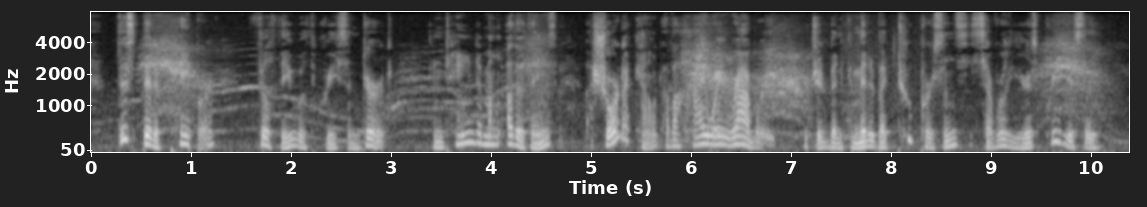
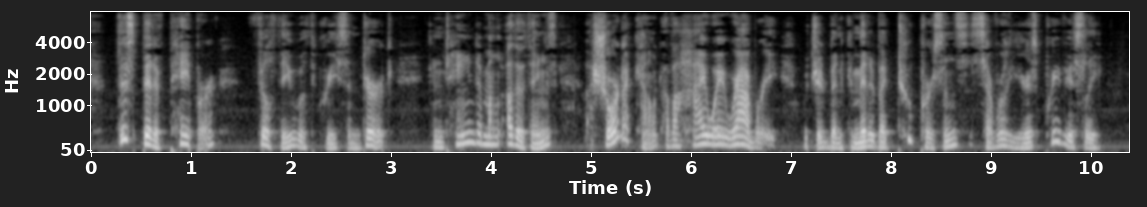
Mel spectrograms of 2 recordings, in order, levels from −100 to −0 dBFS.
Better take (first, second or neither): second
